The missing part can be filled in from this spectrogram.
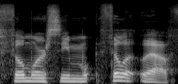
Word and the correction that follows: Philip Seymour Hoffman: Dude. Trying to mix up every syllable in that guy's name. Robin Williams versus Philip Seymour Hoffman.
